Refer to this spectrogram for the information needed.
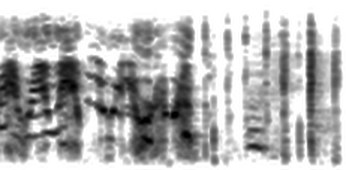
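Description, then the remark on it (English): A person imitates dolphins, first with high, wavering squeals and whistles, then with a quick run of sharp, dry clicks. “They were everywhere around me, and I could hear them just like”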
